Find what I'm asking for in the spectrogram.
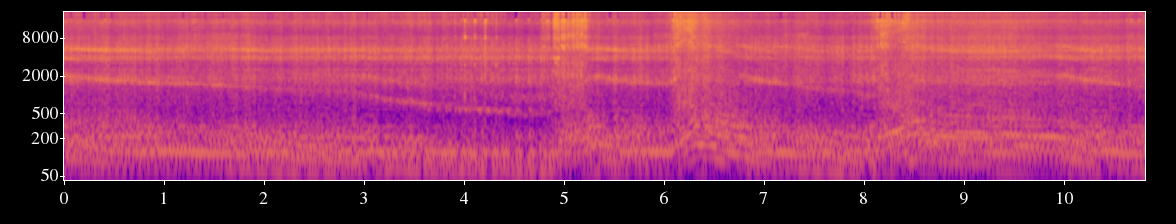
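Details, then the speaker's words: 1997 Ducati 750SS V-twin with newly fitted Keihin FCR39 carbs, first start-up: throttle blips hang high before slowly falling back to idle. The owner reads the hang as a slightly lean mixture and will open the fuel screws half a turn. "I think when it does like that, it hangs. It means that it's a little bit too lean."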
